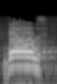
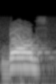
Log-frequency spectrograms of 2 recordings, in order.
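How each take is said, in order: Both takes have the same delivery.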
